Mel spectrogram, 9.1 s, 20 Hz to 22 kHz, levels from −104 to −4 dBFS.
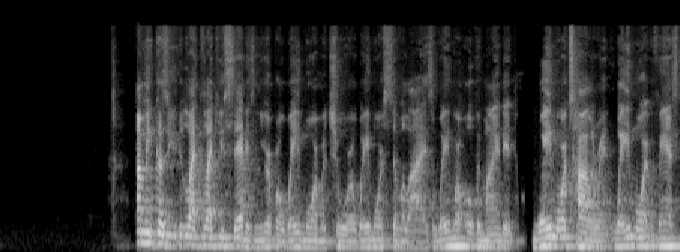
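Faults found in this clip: Skip ahead at 3.21 s. Speech jumps forward with no gap and no fill. Roughly a second of audio is gone, and the two sides are butted together. Probable component: jitter buffer, or loss in transit. Queued later audio was played straight on. Sudden cut in the speech flow.

Jitter buffer speed-up from 5.96 to 7.29 s. Speech runs at 109 percent, pitch unchanged. Sounds rushed. Probable component: receiver jitter buffer draining excess delay. Many short pitch-period pieces were cut in a row, about 150 ms in total. Playout latency was reduced.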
